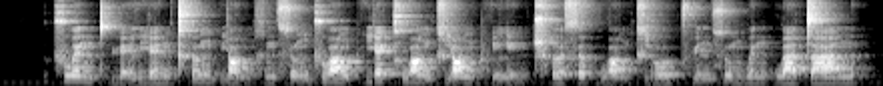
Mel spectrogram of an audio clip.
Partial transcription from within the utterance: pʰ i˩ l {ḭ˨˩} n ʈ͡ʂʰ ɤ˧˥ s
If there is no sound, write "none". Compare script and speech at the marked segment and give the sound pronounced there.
ḭ˨˩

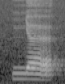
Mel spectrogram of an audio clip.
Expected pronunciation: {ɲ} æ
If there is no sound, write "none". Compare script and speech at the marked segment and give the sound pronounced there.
ɲ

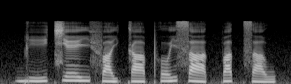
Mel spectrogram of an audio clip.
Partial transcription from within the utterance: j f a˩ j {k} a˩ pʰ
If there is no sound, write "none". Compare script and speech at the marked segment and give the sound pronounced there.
k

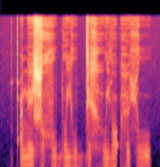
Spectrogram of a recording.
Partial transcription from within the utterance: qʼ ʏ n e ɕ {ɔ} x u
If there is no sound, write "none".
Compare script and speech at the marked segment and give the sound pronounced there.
ɔ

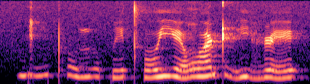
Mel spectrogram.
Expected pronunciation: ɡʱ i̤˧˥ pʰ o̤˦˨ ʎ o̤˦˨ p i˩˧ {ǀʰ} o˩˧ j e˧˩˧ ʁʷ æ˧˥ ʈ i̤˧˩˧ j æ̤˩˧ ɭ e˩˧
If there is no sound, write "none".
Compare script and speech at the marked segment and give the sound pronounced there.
tʰ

